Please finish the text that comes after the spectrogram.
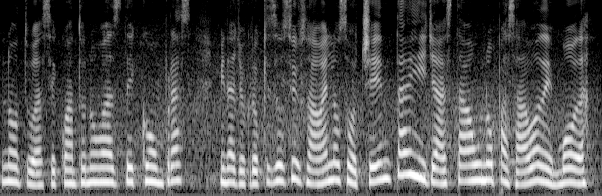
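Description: A woman's voice: mid-range voice, brisk, a little mellow, a little hiss or hum, lightly acted. A woman with a Colombian accent playing a vain, catty, gushing fashion queen in a radio soap.

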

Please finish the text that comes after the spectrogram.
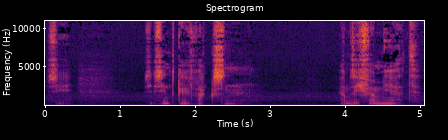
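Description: Really deep gravelly guy a skeptical investigator in a radio play, slow to conclude, bit of noise. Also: very animated, fairly bright tone, heavily acted. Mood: pondering. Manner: hesitant, pondering. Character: skeptical, deliberate investigator questioning an informant. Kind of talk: radio drama dialogue.

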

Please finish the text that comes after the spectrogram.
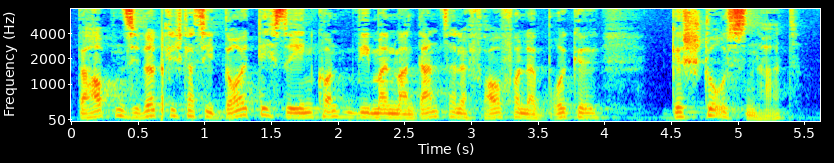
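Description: Husky, probing defence lawyer. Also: male voice, medium pitch, normal speed. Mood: sceptical, probing. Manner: pointed, incredulous courtroom questioning. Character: probing, sceptical male defence lawyer, insistent and formal. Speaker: actor in a radio play. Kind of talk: German radio drama acting.

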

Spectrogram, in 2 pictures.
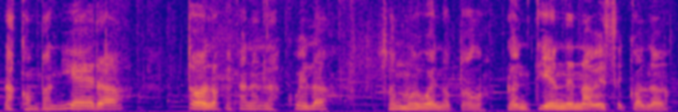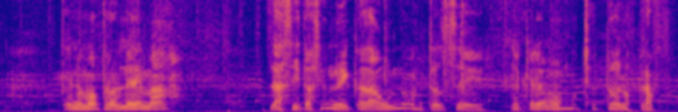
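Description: An Argentine woman, an adult student guest, chatting casually in simple, halting phrases with repetitions. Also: mid-range voice, dark tone, faint music behind. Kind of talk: casual chat. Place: radio studio.

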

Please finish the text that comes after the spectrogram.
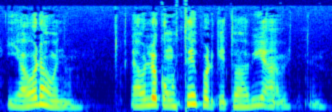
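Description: A woman voicing a weary, overused sock in a halting, repetitive, plaintive radio-theatre monologue. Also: medium pitch, creaky, dark tone, natural voice. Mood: complaining. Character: weary, overused female sock complaining about its owner.

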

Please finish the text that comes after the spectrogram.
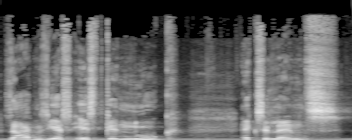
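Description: A man's voice: high voice, fairly even intonation, slow, a little hiss or hum. An actor in a radio drama playing an impassioned German humanitarian who pleads earnestly and formally with a man in power. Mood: urgent, indignant.

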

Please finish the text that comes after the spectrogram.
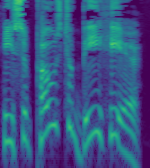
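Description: A male reader plays an imperious noblewoman in an audiobook. The pitch is lifted well up and the delivery is louder, curt and icy, with clipped authority. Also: expressive, fairly quick, breathy edge, no echo. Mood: stern, commanding. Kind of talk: audiobook character acting.

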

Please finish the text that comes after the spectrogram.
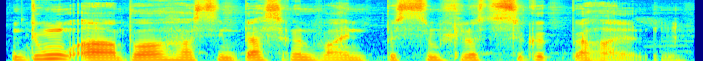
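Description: A man playing a wedding feast master in a scripture audio drama, with measured, declarative delivery. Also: a little high, steady tone. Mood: surprised. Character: male wedding feast master addressing the bridegroom.

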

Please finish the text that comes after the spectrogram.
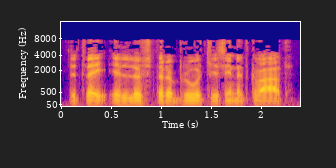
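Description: A man voicing a thoughtful, grey-haired old police detective with a measured, probing manner in an audiobook. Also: low-pitched, level tone, dry recording, muffled recording. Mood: wry, weary.

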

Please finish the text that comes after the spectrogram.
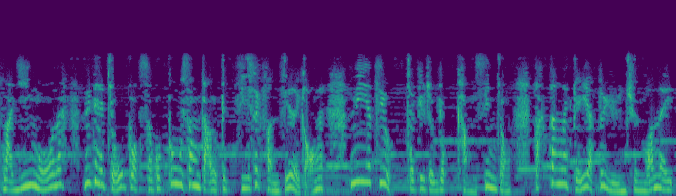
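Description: A woman's voice: mid-range voice, normal speed, hardly any pauses, natural voice. Actress as blunt, chatty young Hong Kong woman, lo-fi. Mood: teasing, lecturing. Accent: Hong Kong Cantonese. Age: 20s. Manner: animated, blunt, teasing, sprinkles English words. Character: pragmatic, cynical, chatty young mainland-born shop girl. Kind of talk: 1990s radio drama acting in Cantonese. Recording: dull lo-fi radio recording, music behind.

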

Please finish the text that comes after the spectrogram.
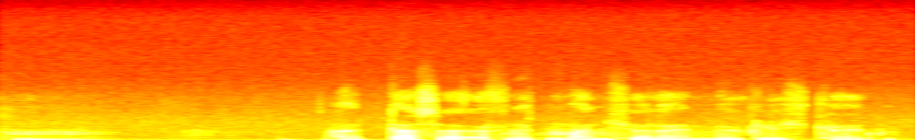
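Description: A peaceable, gallant landscape painter with a deep and highly animated voice. He speaks with dry, courteous irony and small hesitations, as in a 1950s radio play. A faint hiss lies over the old recording. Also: slow, exaggerated voice. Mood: courteous, curious. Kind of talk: 1950s German radio play, narration and dialogue.

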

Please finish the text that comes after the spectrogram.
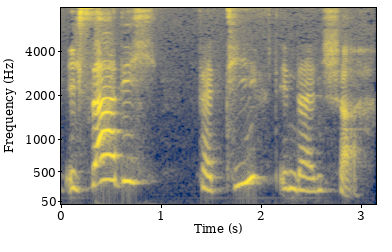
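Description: Young lovesick prostitute in a radio play, highish husky breathy voice, soulful and dramatic. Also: female voice, very animated, slow pace, heavily acted. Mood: tender, fervent. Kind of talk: theatrical German radio drama acting.

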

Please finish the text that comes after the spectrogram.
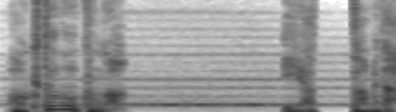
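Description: Earnest teenage schoolboy narrating over music. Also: male voice, fairly high pitch, very animated, a little slow. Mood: conflicted. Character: anxious teenage schoolboy narrator, introspective and hesitant. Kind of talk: Japanese audio drama acting and inner-monologue narration.

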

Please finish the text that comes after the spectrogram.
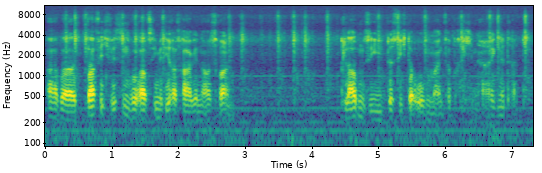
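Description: Very deep officious police spokesman. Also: level tone, fairly quick, very noisy. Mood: evasive, guarded. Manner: formal, smoothly evasive, officious. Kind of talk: German radio play acting.

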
